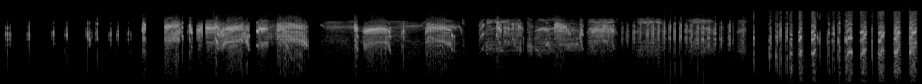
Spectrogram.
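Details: Lure sound for attracting swiftlets, SP Sanro type: scattered high chirps build into long, harsh, buzzy twittering phrases, then break into quick, clipped chip notes toward the end.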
